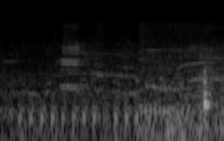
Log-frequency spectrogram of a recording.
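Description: Outdoor background hum with a low steady rumble, and a short single toot of a vehicle horn about half a second in.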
